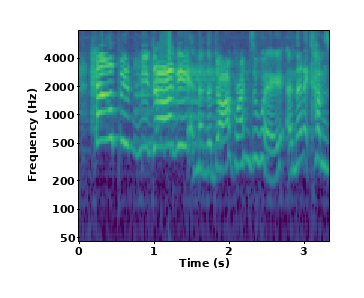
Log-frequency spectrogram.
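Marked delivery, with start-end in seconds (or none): 0.1-1.5 high, louder mock plea; pleading to the dog. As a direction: beg the dog for help. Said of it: "And she's like".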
